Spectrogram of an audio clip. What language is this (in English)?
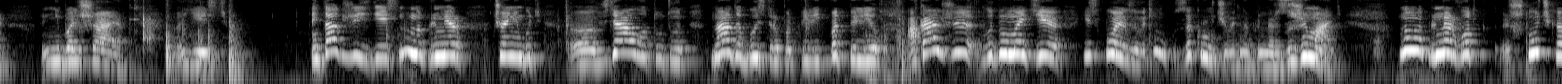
Russian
